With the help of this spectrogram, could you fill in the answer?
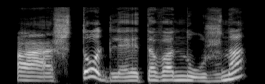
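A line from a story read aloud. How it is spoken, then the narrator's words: Creaky fence voice. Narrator (Russian): проскрипел забор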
